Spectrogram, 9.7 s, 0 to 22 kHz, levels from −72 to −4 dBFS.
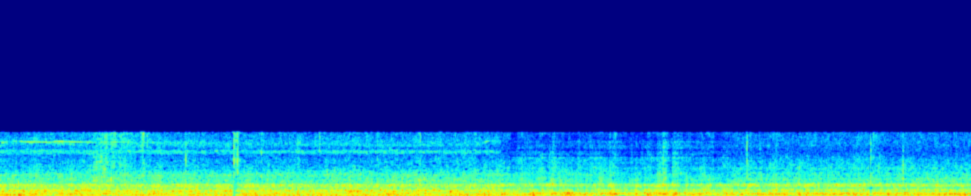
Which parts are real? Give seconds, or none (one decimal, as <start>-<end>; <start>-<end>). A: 0.0-5.1; 7.3-9.7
